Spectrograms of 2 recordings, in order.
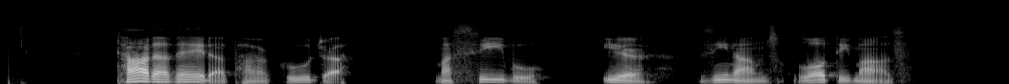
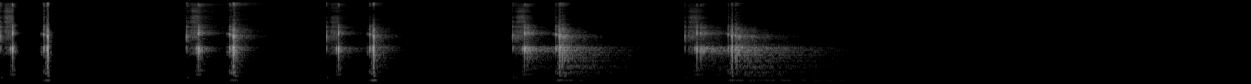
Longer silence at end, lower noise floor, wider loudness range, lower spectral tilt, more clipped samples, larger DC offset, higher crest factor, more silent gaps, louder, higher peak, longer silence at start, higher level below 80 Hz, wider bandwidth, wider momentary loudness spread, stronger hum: second, 1.15 s vs 4.45 s; about the same, -88 dBFS vs under -90 dBFS; first, 8 LU vs 4 LU; first, -9.5 dB/octave vs 3.5 dB/octave; neither; neither; second, 24 dB vs 36 dB; second, none vs 0.63-1.85 s, 3.06-3.26 s, 4.25-5.11 s; first, -25 LUFS vs -31 LUFS; about the same, -2 dBFS vs -4 dBFS; first, 1.2 s vs 0 s; first, -48 dBFS vs under -90 dBFS; second, 6.6 kHz vs 19.5 kHz; about the same, 16 LU vs 18 LU; neither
